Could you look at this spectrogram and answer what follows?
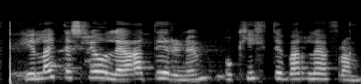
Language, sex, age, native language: Icelandic, female, 12, Icelandic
